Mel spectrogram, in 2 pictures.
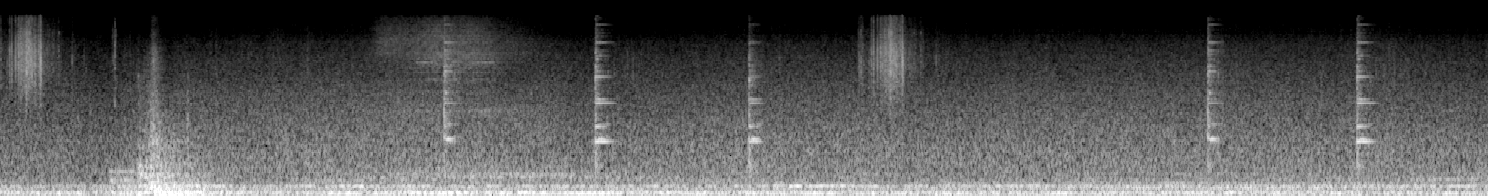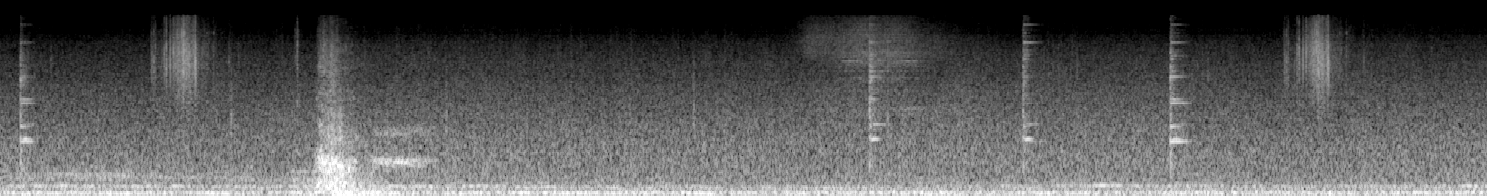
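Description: Footsteps tread at an even pace.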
